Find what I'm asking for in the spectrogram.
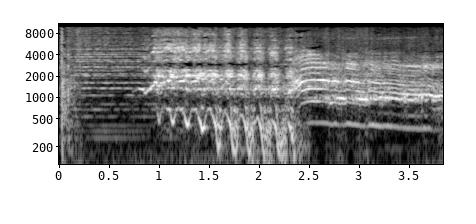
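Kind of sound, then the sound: animal, horse neighing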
